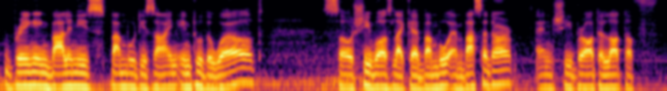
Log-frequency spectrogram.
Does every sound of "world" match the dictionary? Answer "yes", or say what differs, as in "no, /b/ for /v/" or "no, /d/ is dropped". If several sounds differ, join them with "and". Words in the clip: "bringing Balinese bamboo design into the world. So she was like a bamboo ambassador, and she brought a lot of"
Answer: yes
